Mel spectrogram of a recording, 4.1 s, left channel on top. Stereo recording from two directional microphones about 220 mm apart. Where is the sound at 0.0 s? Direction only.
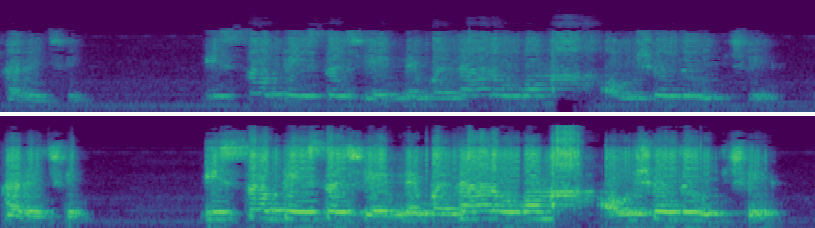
55° right (ahead or behind).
